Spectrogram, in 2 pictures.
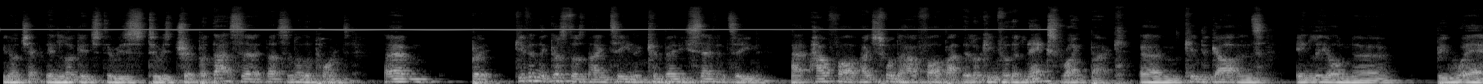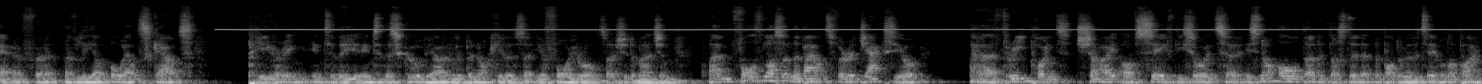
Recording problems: off-mic speech; far
room echo; slight; dies away in 0.4 s
high-pitched whine; loud; until 11 s and from 17 s on; 5 kHz, 9 dB below the speech

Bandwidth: 15.5 kHz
